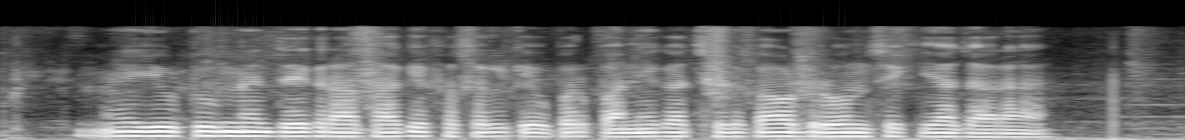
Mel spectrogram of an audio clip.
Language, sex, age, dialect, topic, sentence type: Hindi, male, 51-55, Garhwali, agriculture, statement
